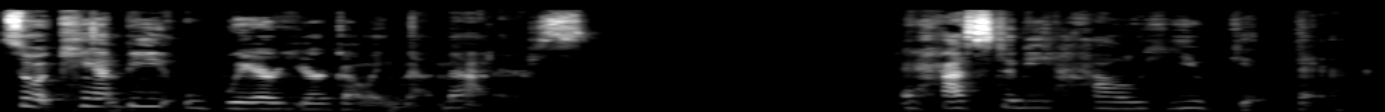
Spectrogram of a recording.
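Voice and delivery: fighting back tears. Reading the closing lines of a book aloud, fighting back tears. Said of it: "Not doing it".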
